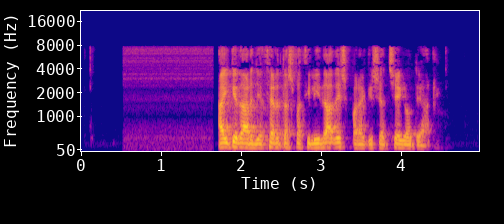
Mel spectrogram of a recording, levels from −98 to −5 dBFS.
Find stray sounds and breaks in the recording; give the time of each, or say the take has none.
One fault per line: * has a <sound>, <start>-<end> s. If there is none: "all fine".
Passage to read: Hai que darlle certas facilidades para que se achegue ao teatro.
all fine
